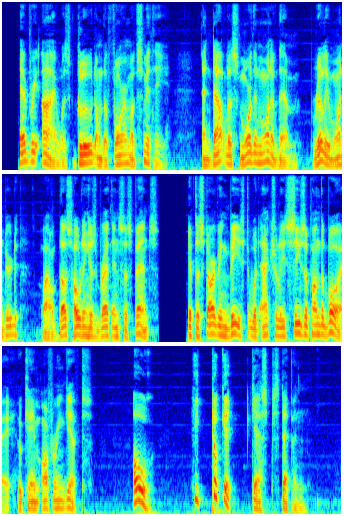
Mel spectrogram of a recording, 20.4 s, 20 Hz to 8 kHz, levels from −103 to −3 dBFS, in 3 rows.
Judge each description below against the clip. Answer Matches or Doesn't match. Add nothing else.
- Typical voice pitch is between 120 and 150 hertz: Doesn't match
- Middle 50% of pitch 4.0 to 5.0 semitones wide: Matches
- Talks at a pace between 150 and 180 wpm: Doesn't match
